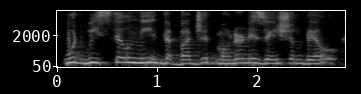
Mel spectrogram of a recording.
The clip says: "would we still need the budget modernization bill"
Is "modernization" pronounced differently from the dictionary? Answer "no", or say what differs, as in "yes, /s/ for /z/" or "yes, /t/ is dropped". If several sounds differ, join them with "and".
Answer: no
